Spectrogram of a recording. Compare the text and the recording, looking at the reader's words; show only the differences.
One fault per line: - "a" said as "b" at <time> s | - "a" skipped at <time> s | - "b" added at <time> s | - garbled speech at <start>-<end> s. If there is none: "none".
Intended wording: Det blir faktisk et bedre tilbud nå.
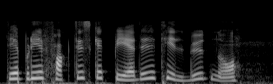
none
